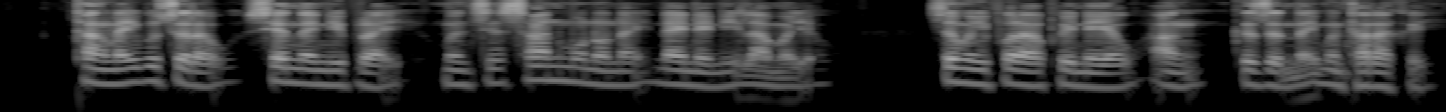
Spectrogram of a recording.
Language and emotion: Bodo, sad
